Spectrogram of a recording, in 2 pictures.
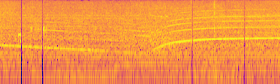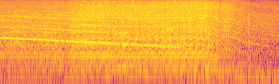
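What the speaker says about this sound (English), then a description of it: "And I hear fucking there's sirens." A police car siren wails steadily in the GTA RP (NoPixel) roleplay game, a clear rising and falling tone that sweeps over a running engine rumble throughout, loud and close.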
